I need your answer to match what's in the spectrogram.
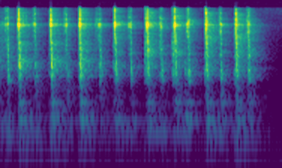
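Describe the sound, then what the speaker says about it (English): Arrow keys tapped on a computer keyboard while moving notes in Ableton Live, about nine crisp, evenly spaced clicks in a steady rhythm, close and clear with no talking. "just use your arrow keys on your keyboard"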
